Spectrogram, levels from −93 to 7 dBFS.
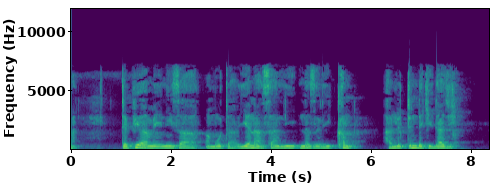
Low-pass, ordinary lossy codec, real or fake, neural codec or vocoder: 7.2 kHz; AAC, 32 kbps; real; none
